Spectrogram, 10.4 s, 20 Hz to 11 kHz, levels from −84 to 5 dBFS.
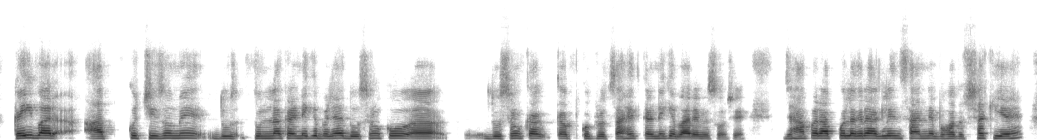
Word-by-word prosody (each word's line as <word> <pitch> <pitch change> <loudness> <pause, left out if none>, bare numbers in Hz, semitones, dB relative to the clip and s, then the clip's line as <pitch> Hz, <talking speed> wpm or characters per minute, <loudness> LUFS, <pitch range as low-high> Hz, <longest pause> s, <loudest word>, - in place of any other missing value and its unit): कई 195 +3 +6
बार 200 -1 +6
अ - - -8 0.2
आप 170 0 +1
कुछ 195 0 -2
चीज़ों 190 0 0
में 190 -1 -3
दू 170 0 -1
तुलना 175 0 -2
करने 180 0 0
की 190 - +1
बजाय 180 +2 +2
दूसरों 180 +1 -3
को 185 0 +3
अ, 150 -2 +1 0.5
दूसरों 170 +2 -2
का 175 0 +1
को 165 +1 -7
आपको 165 +1 -4
प्रोत्साहित 165 +1 -3
करने 170 +1 0
के - - -12
के - - +1
बारे 150 0 +5
में 150 - -4
सोचें। 140 - -10 0.4
जहाँ 165 +3 -1
पर 190 - +4
आपको 185 +1 +5
लग 185 -1 +4
रहा 190 +1 +5
है 180 - +3
अगले 185 +2 +1
इंसान 175 -1 -1
ने 180 - 0
बहुत 160 0 -1
अच्छा 160 +5 -1
किया 170 -1 +2
है, 200 +5 -6
175 Hz, 225 wpm, -17 LUFS, 165-185 Hz, 0.5 s, कई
